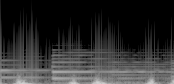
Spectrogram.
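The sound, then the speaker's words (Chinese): A quick, steady heartbeat heard through a doctor's stethoscope during an examination: soft, muffled low thumps repeating about twice per second, with a faint sustained tonal hum underneath and no voices. “医生先用听诊器仔细的听了听莱奥身体内部发出的声音，包括心跳声”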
